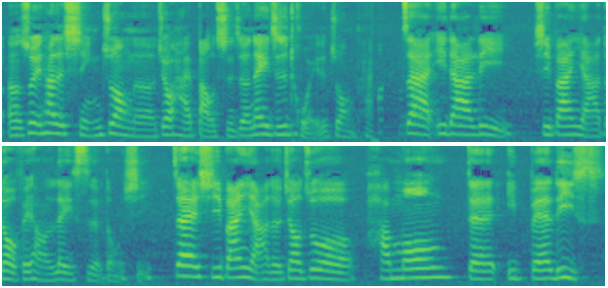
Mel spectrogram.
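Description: Brief: middle-pitched woman host, casual and teasing. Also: a bit bright. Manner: explanatory, playful, teasing co-host. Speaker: podcast host. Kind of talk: casual podcast chat.

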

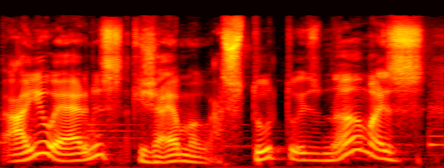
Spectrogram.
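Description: Gravelly, lively male storyteller. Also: medium pitch, normal speed, faint music behind. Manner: chatty, playful asides. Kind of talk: casual myth retelling.

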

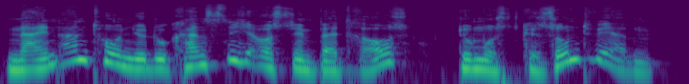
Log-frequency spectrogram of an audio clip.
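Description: Guy doing a bossy little girl in a storybook, high and bouncy, dry close sound. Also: sing-song, a little slow, fairly bright tone, no echo, exaggerated voice. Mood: girlish, earnest. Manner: bossy, earnest, a bit stammering. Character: young girl, firm and eager.

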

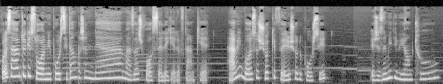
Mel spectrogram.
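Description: A woman's voice: high voice, gravelly, darkish tone, faint music behind. A woman narrating a story in the first person in a wry, gossipy colloquial way.

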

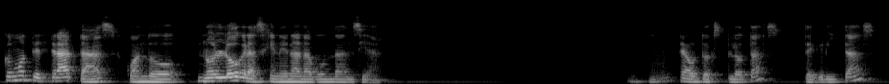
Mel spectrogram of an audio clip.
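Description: A man leading a self-help workshop, asking a long run of gentle reflective questions that trail off with a quiet "no?". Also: mid-range voice, takes it slowly, pauses often. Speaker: workshop speaker.

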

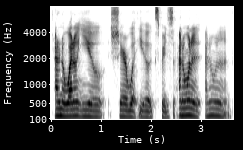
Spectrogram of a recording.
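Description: A young woman co-hosting a podcast in casual chat, earnest and halting, with many fillers and restarts. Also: deep voice, steady tone, pushed and bright, clean tone. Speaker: podcast co-host.

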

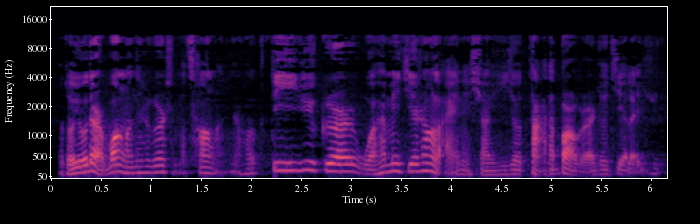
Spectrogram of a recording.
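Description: A man telling a string of short funny stories in a casual way, laughing loudly at his own punchlines. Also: medium pitch, lively intonation, fast, slightly rough. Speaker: joke teller. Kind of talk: casual joke storytelling.

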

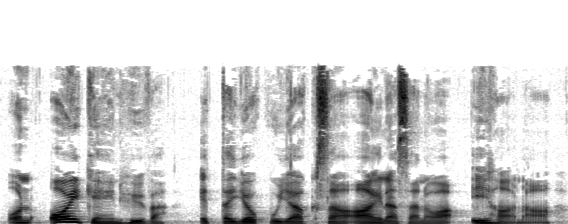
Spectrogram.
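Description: A woman voicing a male toy bear who patiently explains things, his voice climbing higher. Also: natural voice. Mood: explaining. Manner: explains, growing exasperated and shrill.

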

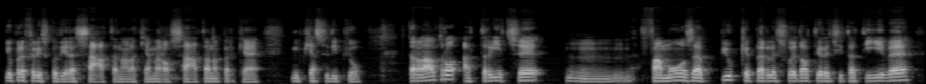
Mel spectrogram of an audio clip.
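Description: A man's voice: on the low side, fairly bright tone. A man hosting a film-review podcast, talking casually and digressively with frequent fillers and asides. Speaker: podcast host reviewing films.

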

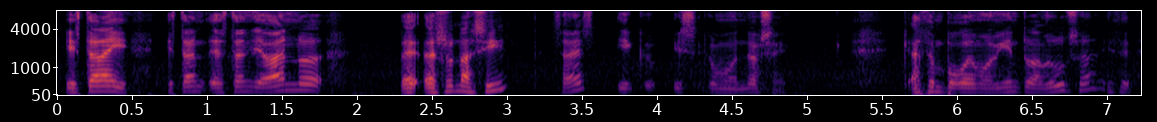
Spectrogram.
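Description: Male co-host, excitable, rapid talker, high voice. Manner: excitable, laughs often, says "sabes". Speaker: podcast co-host. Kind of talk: casual chat.

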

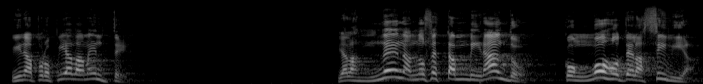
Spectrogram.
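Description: A man preaching, his voice high, bright and swinging widely in pitch. He keeps turning to the congregation with direct questions. The sound carries a long church-hall reverb. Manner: animated preaching, often calls listeners "brother" and checks they follow. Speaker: pastor. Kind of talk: sermon. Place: church sanctuary.

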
